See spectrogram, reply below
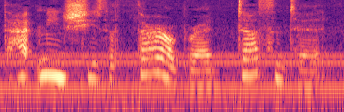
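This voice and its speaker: A woman's voice: on the high side, expressive, slow pace, over music, rough recording. A woman voicing a spirited, earnest young girl in a storybook reading. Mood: dreamy wonder. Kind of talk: storybook character voice.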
